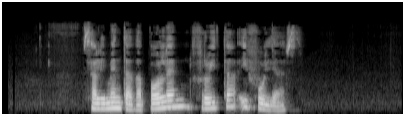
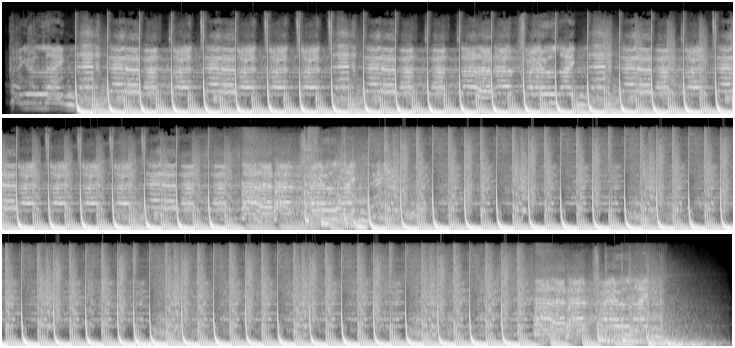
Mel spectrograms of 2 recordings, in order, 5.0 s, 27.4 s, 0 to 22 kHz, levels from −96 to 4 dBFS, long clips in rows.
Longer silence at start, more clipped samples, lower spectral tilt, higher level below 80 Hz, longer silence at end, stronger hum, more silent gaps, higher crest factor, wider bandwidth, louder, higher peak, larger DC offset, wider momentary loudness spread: first, 1 s vs 0.1 s; neither; first, -6.5 dB/octave vs -4.5 dB/octave; second, -68 dBFS vs -12 dBFS; first, 1.35 s vs 0.2 s; neither; neither; first, 20 dB vs 8 dB; second, 11 kHz vs 16.5 kHz; second, -21 LUFS vs -10 LUFS; about the same, -2 dBFS vs 0 dBFS; neither; first, 13 LU vs 2 LU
